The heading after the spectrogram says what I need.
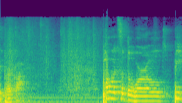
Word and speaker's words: Perkoff: Perkoff. And, yeah, it rhymes with something else, but we won't go there. And, which one was I gonna, oh, yes, of course, of course. Untitled by Stuart Z. Perkoff.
